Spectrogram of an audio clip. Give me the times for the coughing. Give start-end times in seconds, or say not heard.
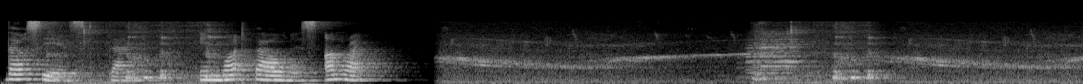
0.4-2.4, 7.5-8.8.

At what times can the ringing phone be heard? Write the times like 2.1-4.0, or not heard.
not heard.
